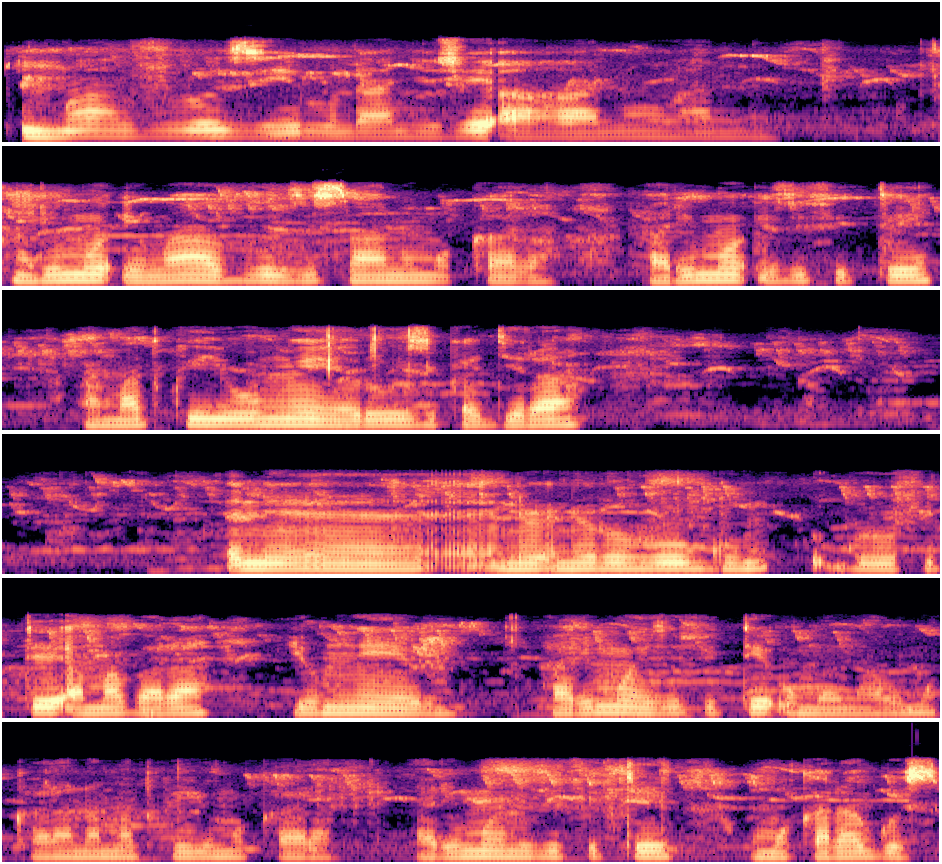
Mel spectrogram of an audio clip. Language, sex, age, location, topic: Kinyarwanda, female, 50+, Musanze, agriculture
